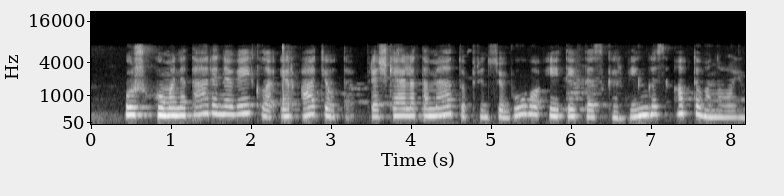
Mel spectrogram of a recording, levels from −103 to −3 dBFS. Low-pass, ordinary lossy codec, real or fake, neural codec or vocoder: 7.2 kHz; AAC, 48 kbps; real; none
